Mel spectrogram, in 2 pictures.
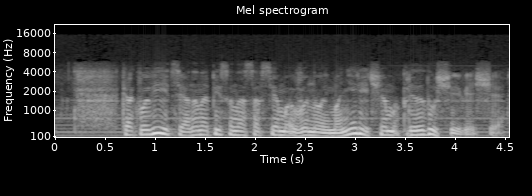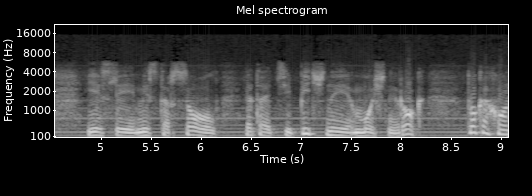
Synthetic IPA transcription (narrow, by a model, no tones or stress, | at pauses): kakvɨvʲidʲɪtʲɪɐnanɐpʲisənəsɐfsʲe̞mvɨno̞jmɐnʲeɾʲɪːt͡ɕempɾʲɪd̪ɨd̪uɕːɪjə̰vʲḛɕːɪ̰ | jesʲlʲɪmʲist̪ərsolˠ | ɛt̪ətʲɪpʲit͡ɕnɨjmo̞ɕnɨjɾʔo̞k | t̪o̞kakon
